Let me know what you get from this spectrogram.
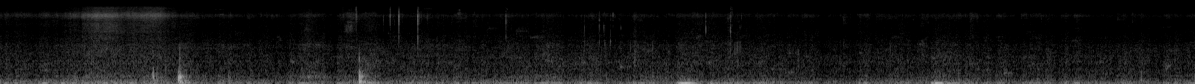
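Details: A low indoor rumble with a few soft knocks and rustles, and no clear animal voice.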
